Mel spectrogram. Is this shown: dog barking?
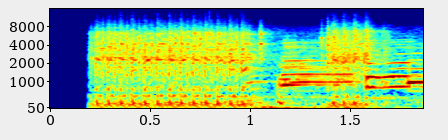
no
